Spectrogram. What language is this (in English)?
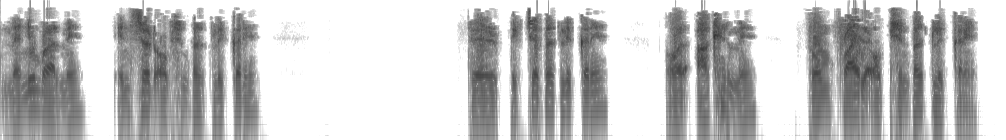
Hindi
